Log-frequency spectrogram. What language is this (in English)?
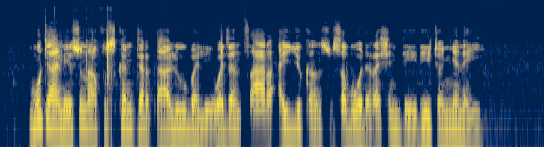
Hausa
